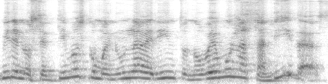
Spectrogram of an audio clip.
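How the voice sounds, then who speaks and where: A woman speaks at a moderate speed while her pitch rises and falls across a very wide range. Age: 70s. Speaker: librarian and education consultant. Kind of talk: talk.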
